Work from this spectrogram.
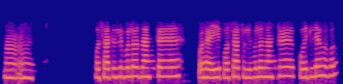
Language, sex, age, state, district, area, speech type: Assamese, female, 30-45, Assam, Sivasagar, rural, conversation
